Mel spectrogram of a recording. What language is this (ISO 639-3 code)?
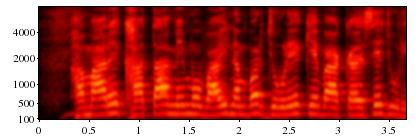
bho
